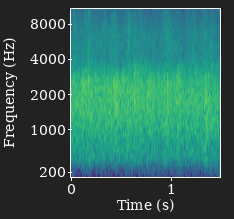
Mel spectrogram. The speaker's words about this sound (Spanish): Si vamos a aplaudir, amigos, vamos a despertar al que está dormido.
